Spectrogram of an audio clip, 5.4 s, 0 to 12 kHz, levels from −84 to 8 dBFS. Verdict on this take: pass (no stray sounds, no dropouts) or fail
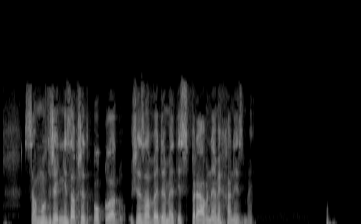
pass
